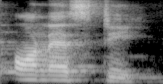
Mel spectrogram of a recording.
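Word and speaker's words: honest: ऑनेस्ट हो सकता है, तो वहां भी एच साइलेंट है क्योंकि आवाज क्या आ रही, ए की, आ की, है ना, ऑनेस्ट, आ की आवाज आ रही है।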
